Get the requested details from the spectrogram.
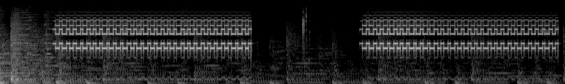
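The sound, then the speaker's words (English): A loud electronic phone ringtone trills in two long bursts of about two seconds each, separated by a short pause, with a faint low background underneath. “There's the clue, Vossi. 1987, the first mobile phone call was made in Australia.”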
